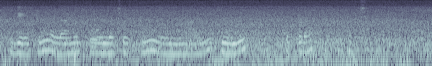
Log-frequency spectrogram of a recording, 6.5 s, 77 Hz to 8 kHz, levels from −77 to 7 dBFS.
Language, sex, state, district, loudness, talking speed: Telugu, female, Andhra Pradesh, Sri Satya Sai, -14 LUFS, 90 wpm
